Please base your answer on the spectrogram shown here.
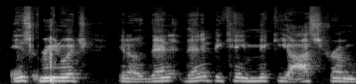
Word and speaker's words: East Greenwich: Am I saying it south? You are, yes. East Greenwich.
